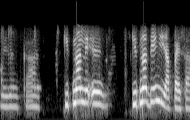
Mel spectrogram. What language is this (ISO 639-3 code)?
hin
